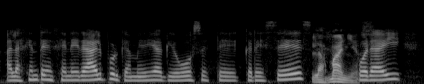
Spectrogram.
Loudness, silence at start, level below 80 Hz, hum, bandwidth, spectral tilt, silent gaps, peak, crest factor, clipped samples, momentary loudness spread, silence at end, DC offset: -30 LUFS; 0.05 s; -62 dBFS; none; 8 kHz; -6.5 dB/octave; none; -10 dBFS; 20 dB; under 0.1%; 8 LU; 0.25 s; under 0.1%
